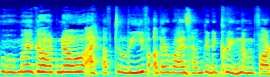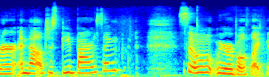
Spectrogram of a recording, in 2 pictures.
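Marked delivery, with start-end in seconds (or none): 0.0-4.9 imitating an appalled friend, high voice; retold horrified outburst, pitched up.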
